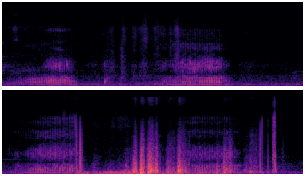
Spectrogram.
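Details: Domestic cat snoring in deep sleep, slow low rumbling breaths roughly every two and a half seconds, with sharper rustling and clicking noises breaking in toward the end.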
